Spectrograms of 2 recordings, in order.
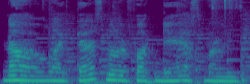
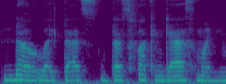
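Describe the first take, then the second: First: It is said imitating the car owner's accent. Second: It is said in the speaker's plain voice.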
